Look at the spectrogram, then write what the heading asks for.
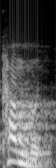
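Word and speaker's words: thumb: आगे मीनिंग है हम पढ़ते हैं थंब। थंब में थंब ब नहीं बोलना है आपको। वहां पर बी जो वर्ड है वो साइलेंट रहता है फनेटिक में उसको थंब पढ़ा जाता है।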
